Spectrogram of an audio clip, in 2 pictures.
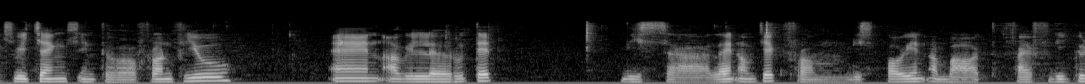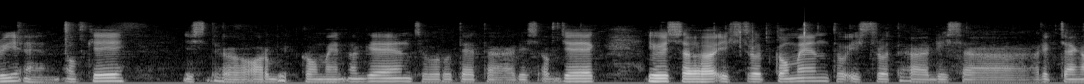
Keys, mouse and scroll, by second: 1.0 click, 2.7-3.0 scroll down 1, 3.0 middle click, 3.7 scroll up 1, 4.4-5.8 typing, 6.5 click, 7.6 space, 8.5 click, 10.1 5, 11.4 Return, 13.3-16.6 shift+middle drag, 16.6-17.2 scroll up 1, 17.7-19.0 typing, 20.3 click.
